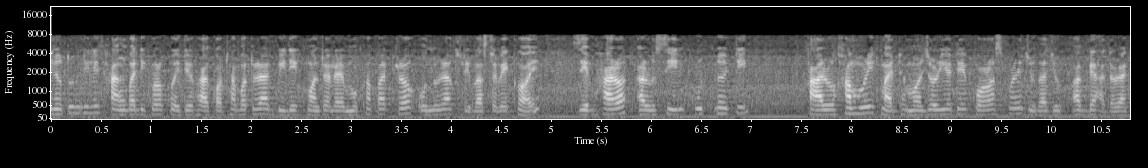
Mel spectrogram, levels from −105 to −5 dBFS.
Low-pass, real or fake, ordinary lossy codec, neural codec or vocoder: none; fake; none; codec, 16 kHz, 8 kbps, FunCodec, trained on Chinese and English, 25 frames a second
